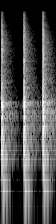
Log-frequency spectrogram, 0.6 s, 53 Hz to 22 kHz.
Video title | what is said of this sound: ThinkPad P14s Gen 2 AMD Review (= T14 Gen 2 AMD Review, Basically) | it feels a little bit hollow if you tap it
